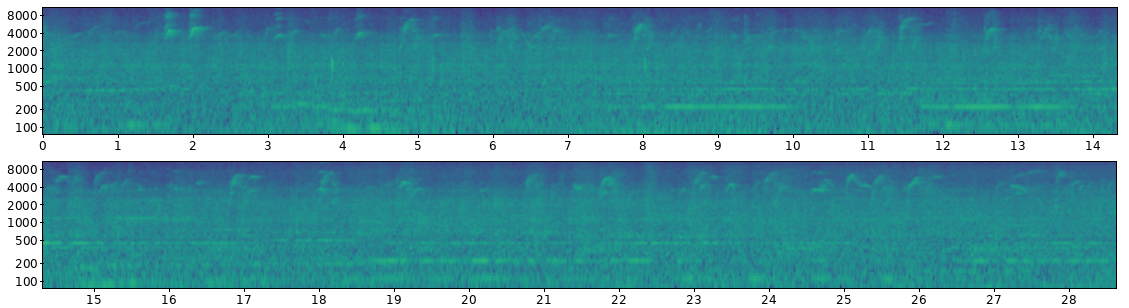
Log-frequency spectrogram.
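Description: Small birds chirping in short, repeated calls throughout, over a steady outdoor background with a faint low hum that comes and goes. Two brief, louder sharp sounds around two seconds in.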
